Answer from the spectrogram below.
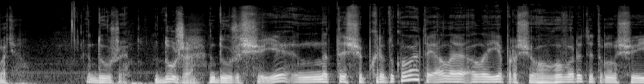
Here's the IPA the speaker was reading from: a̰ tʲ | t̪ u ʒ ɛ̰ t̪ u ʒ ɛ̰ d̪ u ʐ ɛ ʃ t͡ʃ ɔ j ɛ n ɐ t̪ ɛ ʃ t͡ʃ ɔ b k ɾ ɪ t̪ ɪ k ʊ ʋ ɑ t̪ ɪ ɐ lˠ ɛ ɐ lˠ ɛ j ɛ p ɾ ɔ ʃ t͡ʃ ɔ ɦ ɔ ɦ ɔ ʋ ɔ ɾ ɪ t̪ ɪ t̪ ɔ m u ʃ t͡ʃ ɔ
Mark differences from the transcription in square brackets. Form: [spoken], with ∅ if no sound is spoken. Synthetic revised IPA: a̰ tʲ | [d̪] u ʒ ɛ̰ [d̪] u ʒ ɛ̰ d̪ u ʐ ɛ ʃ t͡ʃ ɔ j ɛ n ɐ t̪ ɛ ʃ t͡ʃ ɔ b k ɾ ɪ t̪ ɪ k ʊ ʋ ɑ t̪ ɪ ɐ lˠ ɛ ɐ lˠ ɛ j ɛ p ɾ ɔ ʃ t͡ʃ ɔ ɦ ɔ ɦ ɔ ʋ ɔ ɾ ɪ t̪ ɪ t̪ ɔ m u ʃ t͡ʃ ɔ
